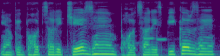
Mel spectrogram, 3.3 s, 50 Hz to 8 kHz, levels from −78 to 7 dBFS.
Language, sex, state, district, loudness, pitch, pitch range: Hindi, male, Karnataka, Bangalore, -17 LUFS, 140 Hz, 130-155 Hz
